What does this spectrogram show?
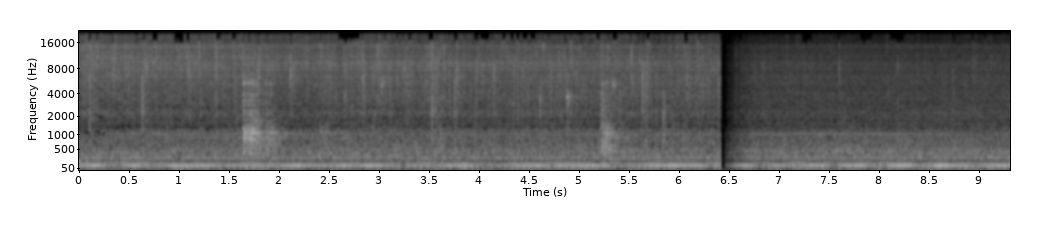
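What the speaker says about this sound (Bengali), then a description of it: "আমি এখন দিয়ে দেব পেঁয়াজ কুচি আর হচ্ছে থেতু করা রসুন" Chopped onion and crushed garlic hit hot oil in a pan for a Bengali potato ghonto, a loud steady sizzle with a few stirring scrapes and a short break partway through, no speech.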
